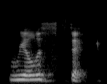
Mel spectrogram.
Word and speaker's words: realistic: Reality, realistic. The tick is stressed, so realistic.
